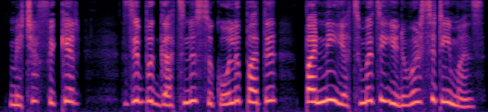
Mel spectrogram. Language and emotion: Kashmiri, fearful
